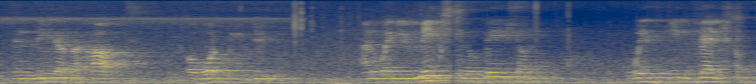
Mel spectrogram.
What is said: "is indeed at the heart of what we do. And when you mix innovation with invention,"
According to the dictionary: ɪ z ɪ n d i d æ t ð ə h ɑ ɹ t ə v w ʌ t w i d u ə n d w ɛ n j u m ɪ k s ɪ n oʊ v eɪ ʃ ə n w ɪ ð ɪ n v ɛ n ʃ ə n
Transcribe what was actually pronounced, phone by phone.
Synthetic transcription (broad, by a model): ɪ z ɪ n d i d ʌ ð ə h ɑ ɹ t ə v w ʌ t w i d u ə n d w ɛ n j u m ɪ k s ɪ n oʊ v eɪ ʃ ə n w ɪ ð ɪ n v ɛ n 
